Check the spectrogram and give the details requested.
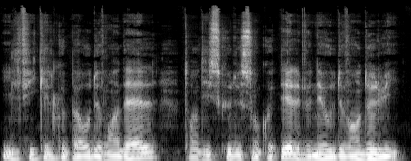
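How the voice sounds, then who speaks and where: A man narrating a classic novel as an audiobook in a measured, literary manner. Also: fairly low pitch, fairly even intonation, mellow.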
